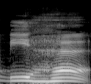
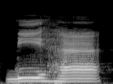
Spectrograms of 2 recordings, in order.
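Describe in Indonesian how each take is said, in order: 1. Huruf h didorong kuat dengan napas berat. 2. Huruf h biasa saja dan santai dari tenggorokan. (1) "nggak perlu kita baca" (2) "biasa aja"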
